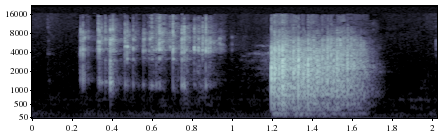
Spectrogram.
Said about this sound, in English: You absolutely can. Go ahead and roll three dice.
